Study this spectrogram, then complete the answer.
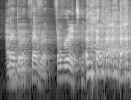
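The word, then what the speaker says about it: Favoriot: Don't pronounce with the spelling. Forget about the spelling. Just pronounce it. But the spelling is quite cool because it ends with the IoT. So that's why it's called Favorite.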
